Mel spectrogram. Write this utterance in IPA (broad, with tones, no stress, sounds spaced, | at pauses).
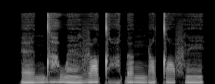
ɛ˨ n d a̤˦ w ɛ̃˨ v ɛ˦ tˤ a̤˨ ɗ ʌ˦ ŋ e˨ tˤ a˦ f ẽ˦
